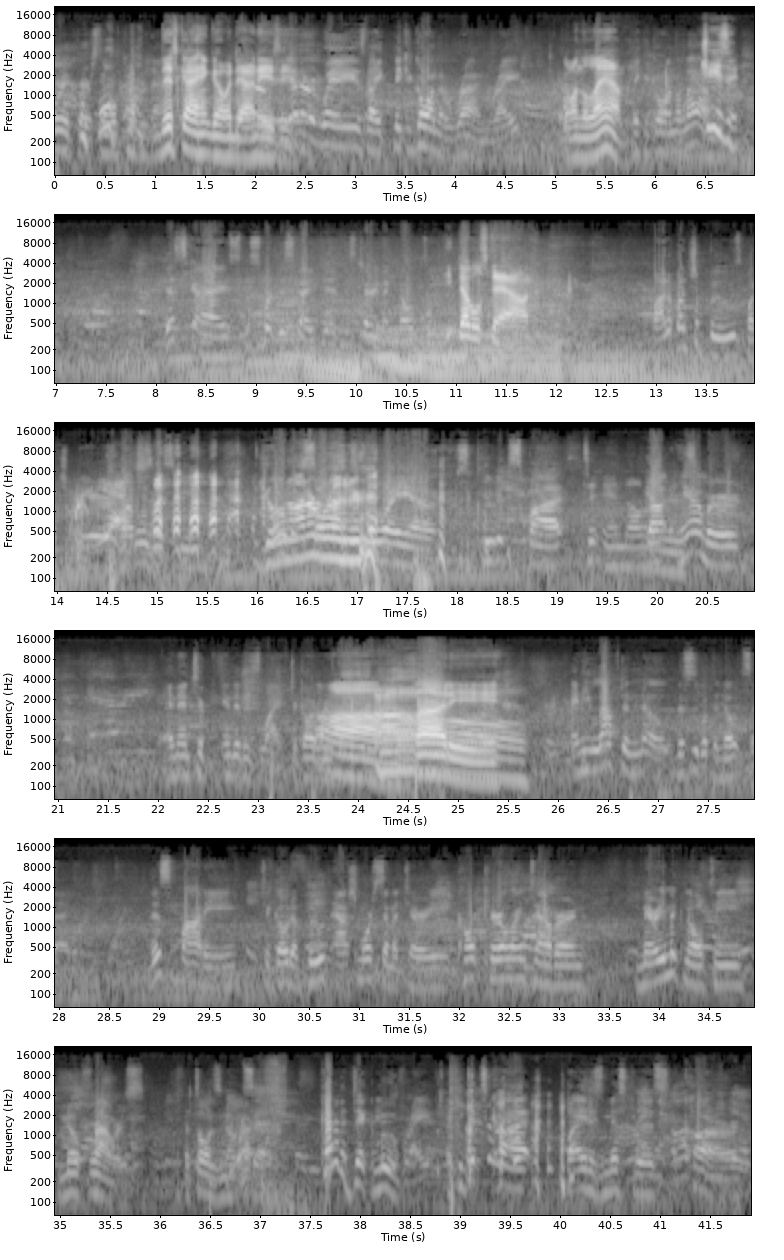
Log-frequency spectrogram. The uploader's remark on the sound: The Caroline Tavern in North Seattle. Recorded live at The Caroline Tavern on 07/06/2023.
